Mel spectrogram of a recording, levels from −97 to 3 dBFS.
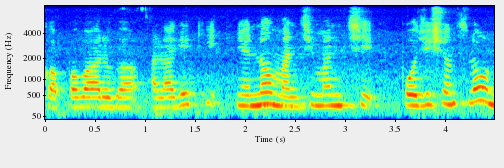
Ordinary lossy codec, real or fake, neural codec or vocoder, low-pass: none; real; none; none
